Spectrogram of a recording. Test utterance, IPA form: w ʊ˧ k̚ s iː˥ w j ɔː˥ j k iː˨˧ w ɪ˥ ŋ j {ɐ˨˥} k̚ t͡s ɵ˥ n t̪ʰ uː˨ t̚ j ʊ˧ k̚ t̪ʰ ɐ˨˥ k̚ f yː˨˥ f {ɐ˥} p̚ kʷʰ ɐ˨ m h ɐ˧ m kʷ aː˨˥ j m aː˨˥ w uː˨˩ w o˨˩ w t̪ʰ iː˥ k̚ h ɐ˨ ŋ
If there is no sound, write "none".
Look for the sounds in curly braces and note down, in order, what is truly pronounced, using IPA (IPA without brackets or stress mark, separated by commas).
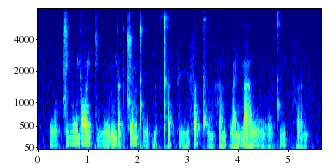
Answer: ɐ˨, ɐ˥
